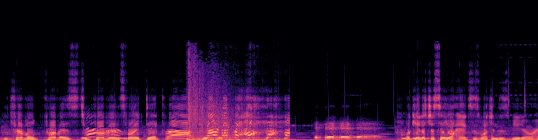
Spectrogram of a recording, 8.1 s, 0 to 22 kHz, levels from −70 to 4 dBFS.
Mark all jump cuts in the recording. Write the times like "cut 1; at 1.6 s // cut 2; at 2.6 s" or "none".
cut 1; at 5.9 s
